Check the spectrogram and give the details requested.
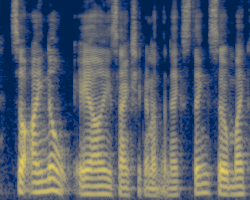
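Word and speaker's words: AiKnow: Ai No right but it's pronounced as I know okay right but it's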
